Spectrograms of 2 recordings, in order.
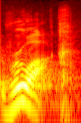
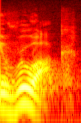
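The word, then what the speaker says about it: רוח: Holy Spirit listen to me is the word ruach it's spelled r u w a c h say ruach ruach now let me read it to you as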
